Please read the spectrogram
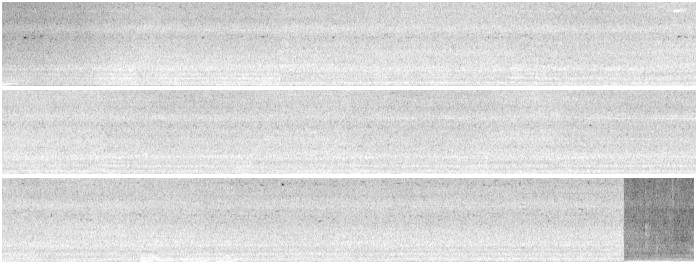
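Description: Handheld hair dryer running steadily as long hair is blow-dried, switching off abruptly about a second before the end.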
